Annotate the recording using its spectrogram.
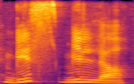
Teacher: لام سے پہلے یعنی میم کے نیچے زیر ہے، بسم اللہ، میم کے نیچے زیر ہے اس لیے ہم اس لام کو باریک پڑھتے ہیں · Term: ترقیق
